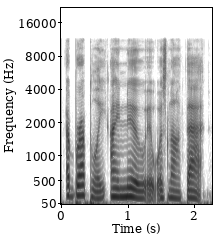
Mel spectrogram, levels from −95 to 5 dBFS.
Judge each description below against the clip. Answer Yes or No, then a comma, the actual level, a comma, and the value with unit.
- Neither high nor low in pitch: Yes, medium, 155 Hz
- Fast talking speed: No, average, 185 wpm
